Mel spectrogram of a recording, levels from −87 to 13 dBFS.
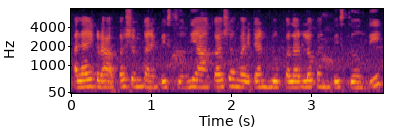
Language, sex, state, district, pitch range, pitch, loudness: Telugu, female, Andhra Pradesh, Sri Satya Sai, 215-230 Hz, 225 Hz, -14 LUFS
